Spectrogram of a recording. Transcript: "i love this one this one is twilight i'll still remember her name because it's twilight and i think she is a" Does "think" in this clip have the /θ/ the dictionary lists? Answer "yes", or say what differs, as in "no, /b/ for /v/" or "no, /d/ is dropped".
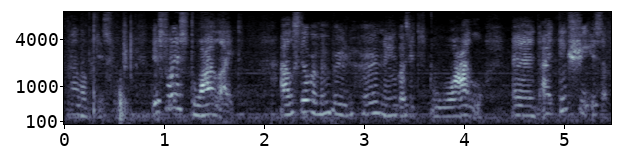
yes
